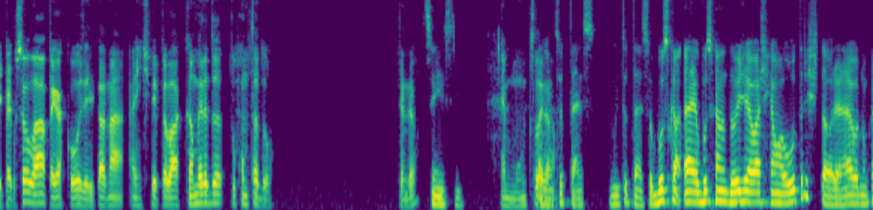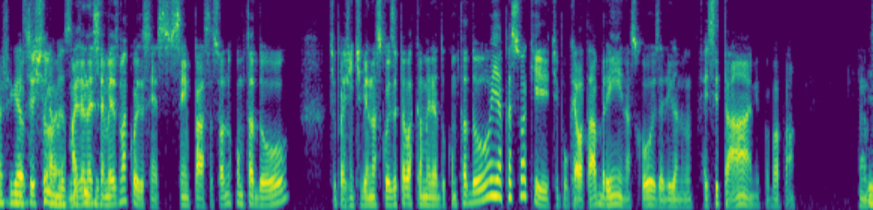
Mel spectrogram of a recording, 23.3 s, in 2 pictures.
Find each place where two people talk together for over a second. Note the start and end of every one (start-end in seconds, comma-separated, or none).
11.9-13.1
